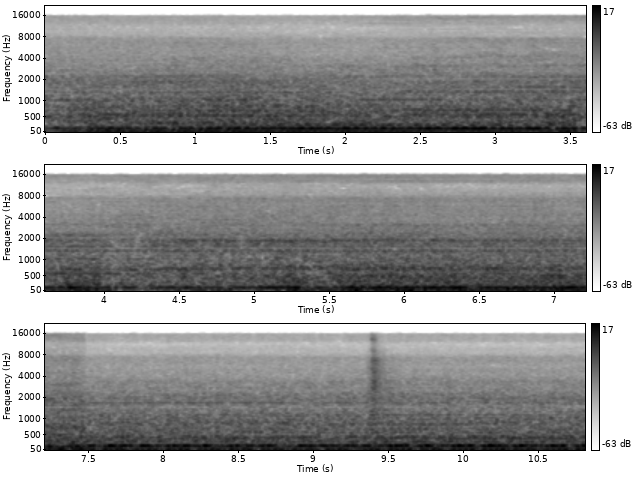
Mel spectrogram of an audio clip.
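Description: An engine idles steadily with a low rumble.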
